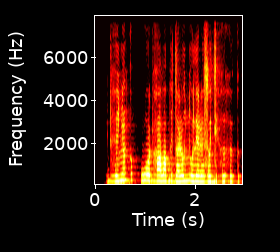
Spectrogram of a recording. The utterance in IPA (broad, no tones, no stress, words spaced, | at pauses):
ɖʱeʎɐ̃k | woɖʱa lˠibidɐɭo ʎo lʲaɭezɵdʲʉ hɨhʉk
